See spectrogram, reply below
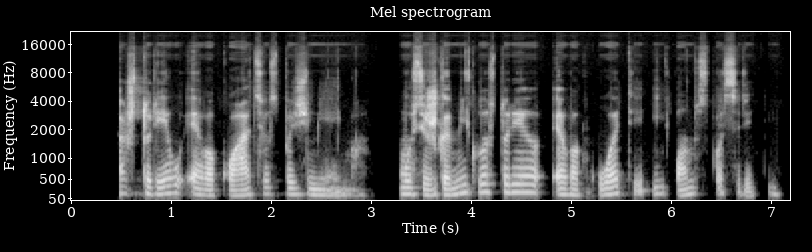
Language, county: Lithuanian, Alytus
